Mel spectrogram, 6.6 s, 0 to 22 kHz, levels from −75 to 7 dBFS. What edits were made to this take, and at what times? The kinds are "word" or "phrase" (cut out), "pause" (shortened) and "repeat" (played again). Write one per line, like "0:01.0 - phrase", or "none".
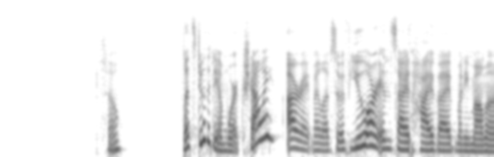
0:03.7 - pause
0:05.4 - word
